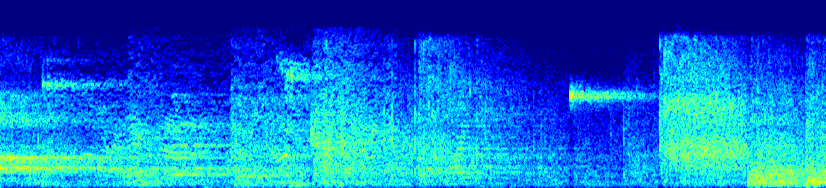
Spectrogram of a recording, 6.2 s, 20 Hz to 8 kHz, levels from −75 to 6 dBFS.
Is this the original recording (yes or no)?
yes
